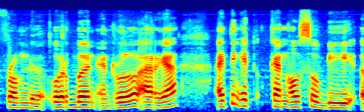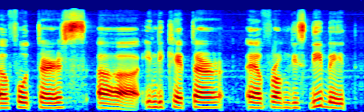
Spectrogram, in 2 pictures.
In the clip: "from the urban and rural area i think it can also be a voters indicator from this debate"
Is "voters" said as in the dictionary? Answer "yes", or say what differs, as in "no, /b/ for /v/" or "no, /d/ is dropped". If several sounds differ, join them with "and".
no, /f/ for /v/ and /s/ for /z/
